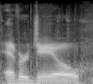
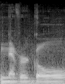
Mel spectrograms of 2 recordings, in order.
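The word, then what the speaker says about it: Evergaol: maybe I'll do an Ever jail series I I thought it was like never goal or something because it's spelled g-a-o-l but apparently it's pal announced jail which makes sense because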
